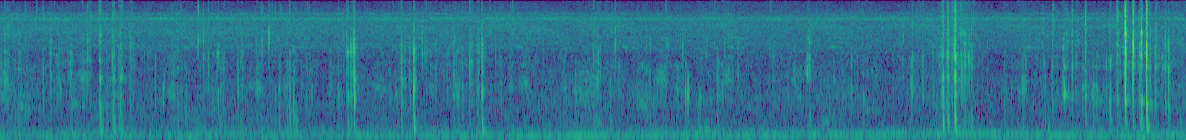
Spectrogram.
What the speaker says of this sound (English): That's how a dog is supposed to sound when it's eating. Bones crunching.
